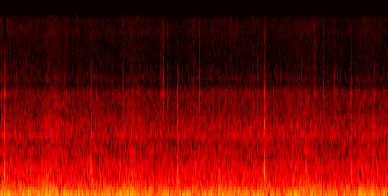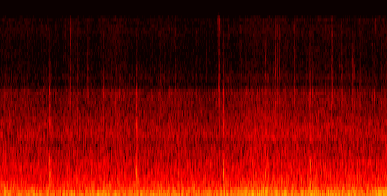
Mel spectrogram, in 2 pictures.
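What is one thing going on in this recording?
A windscreen wiper sweeps across the glass.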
